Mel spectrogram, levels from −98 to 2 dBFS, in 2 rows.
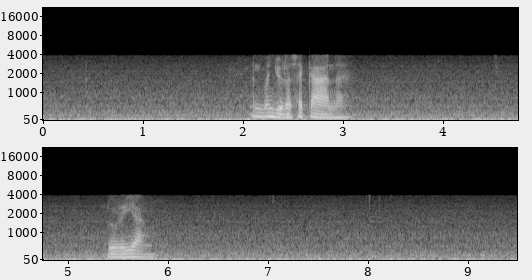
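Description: Nothing technically wrong can be heard in this speech clip. It carries the sound of G.711 telephone coding, with nothing above 4 kHz and a faint quantisation hiss riding about 38 dB under the speech and rising and falling with its level.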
